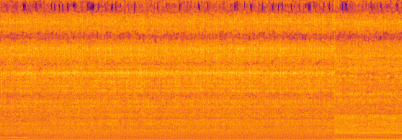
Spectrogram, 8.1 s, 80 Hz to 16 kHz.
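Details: Abandoned Powermate generator, no AVR, running without load: steady even hum, no hunting, misfire or knock; voltage adjusted from about 135 V down to 130 V, normal idle.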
